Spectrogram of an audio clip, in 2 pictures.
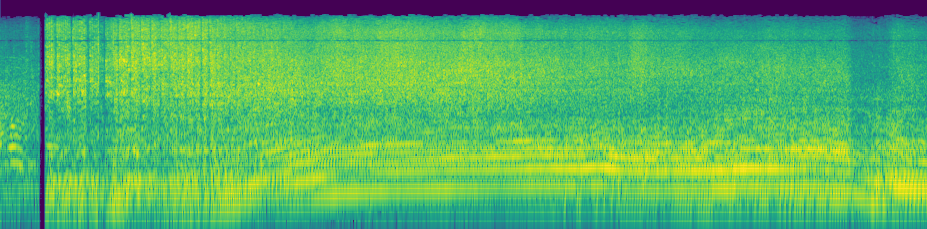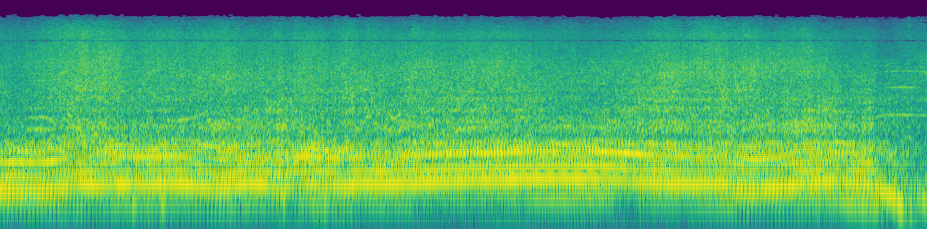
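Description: A mud-bog truck's engine revving hard as it powers through a mud pit. Its pitch climbs over the first few seconds and is held high, dips sharply once about halfway through, then climbs again and drops off right at the end.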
